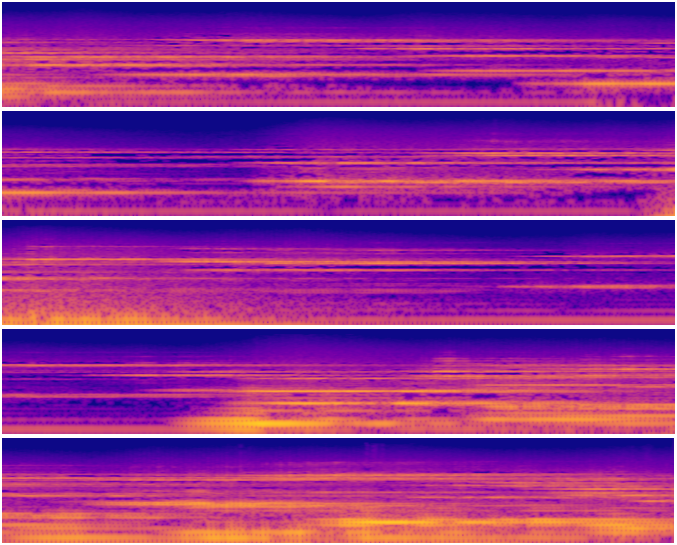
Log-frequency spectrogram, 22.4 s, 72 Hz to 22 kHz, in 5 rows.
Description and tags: S L 2 Energy Intense 01
Sound of some sort of magical energy being charged.
This is a stereo seamless loop.
Effect, Energy, Magic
